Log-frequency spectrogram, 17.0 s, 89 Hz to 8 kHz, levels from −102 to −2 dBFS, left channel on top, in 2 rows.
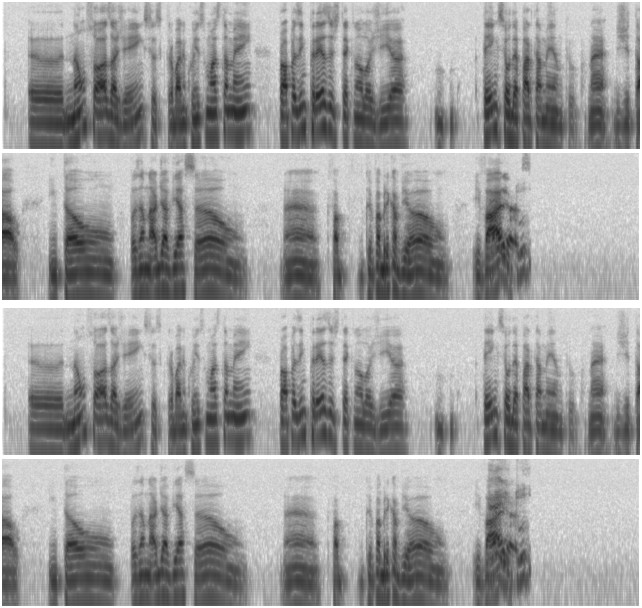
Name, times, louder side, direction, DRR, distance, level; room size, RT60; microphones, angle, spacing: voice 1, 0.3-3.4 3.7-5.4 5.8-6.1 6.4-8.7 9.1-11.8 12.2-14.5 14.8-15.4, left 4 dB, 30° left, 0.5 m, -25 dB
voice 2, 15.0-15.6, right 4 dB, 70° right, 1.4 m, -29 dB
head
